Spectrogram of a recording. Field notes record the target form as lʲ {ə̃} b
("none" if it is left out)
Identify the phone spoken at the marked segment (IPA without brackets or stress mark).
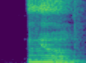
ə̃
